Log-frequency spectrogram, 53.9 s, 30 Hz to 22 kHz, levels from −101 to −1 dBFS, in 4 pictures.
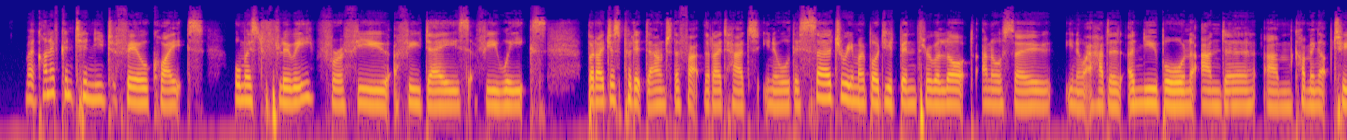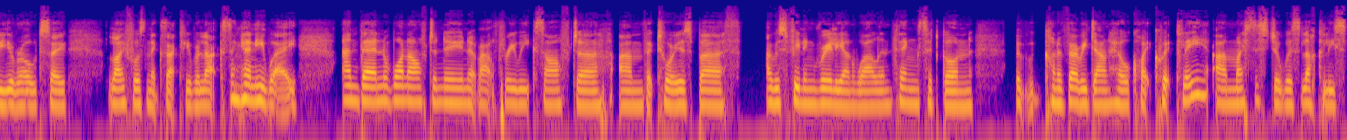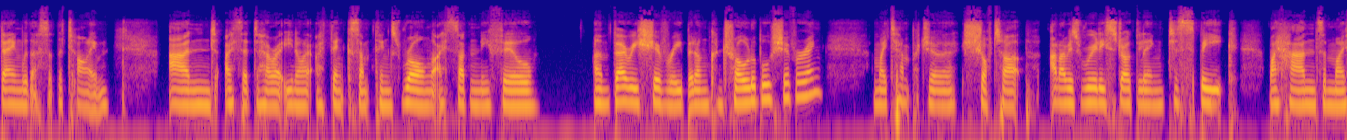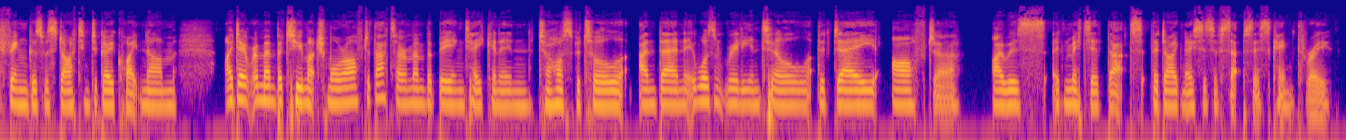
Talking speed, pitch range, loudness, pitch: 200 wpm, 155-175 Hz, -23 LUFS, 160 Hz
